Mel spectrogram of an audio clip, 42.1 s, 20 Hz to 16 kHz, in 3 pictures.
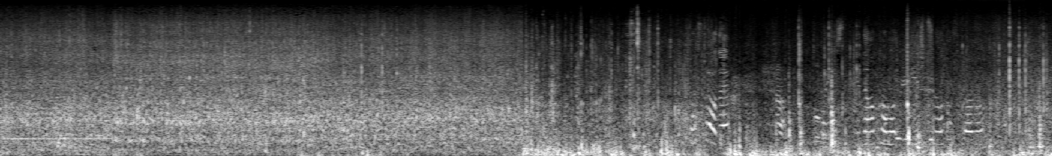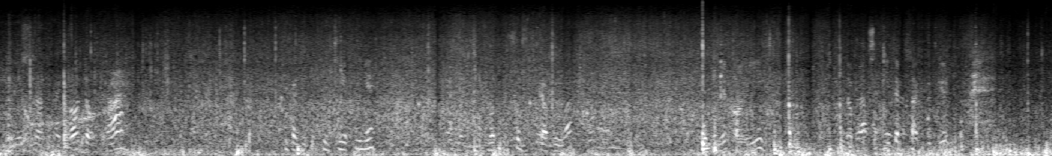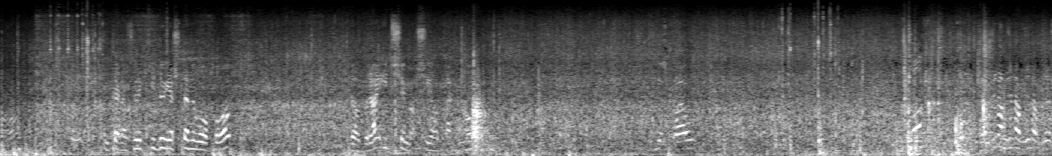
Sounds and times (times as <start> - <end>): Sailboat, sailing ship: 0.0 - 42.0
Speech: 29.4 - 31.2, 32.7 - 34.4, 36.7 - 37.4, 40.2 - 42.0.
